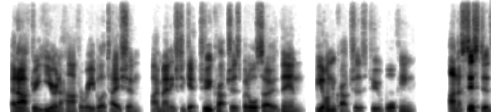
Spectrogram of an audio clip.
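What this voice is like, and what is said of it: Tennessee Southern American accent. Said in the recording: “As you can tell from my accent, I live in Nashville, Tennessee, in the USA.”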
